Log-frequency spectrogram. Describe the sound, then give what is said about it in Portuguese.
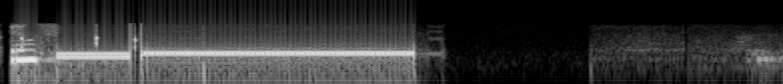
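Telephone tones sound while a call is put on transfer: a few short beeps, then a long steady tone that holds for about two seconds and cuts off abruptly, leaving near silence. “Então eu vou estar transferindo a ligação para ela só um minutinho, tá?”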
